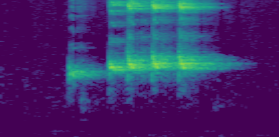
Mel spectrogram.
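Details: Captive-bird training song of a sooty-headed bulbul, locally trucukan or jogjog: a short whistled lead note leads straight into a loud, liquid four-note bubbling phrase, with no other sounds.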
